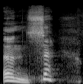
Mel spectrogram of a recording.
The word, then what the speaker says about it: oense: Men det var första gången vi var väldigt oense om fikat. – Ja. – Vi är helt oense. Oense. Önse. OE blir ju egentligen ö, vet du. Bjoer till exempel. Så oense uttalas önse på svenska.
